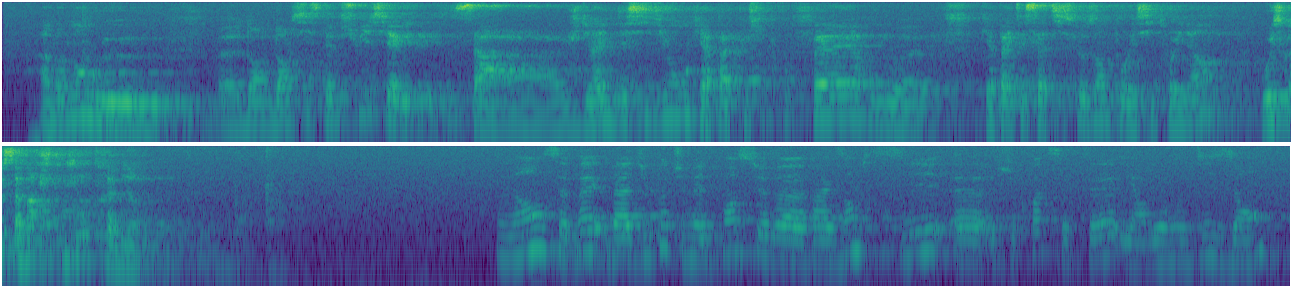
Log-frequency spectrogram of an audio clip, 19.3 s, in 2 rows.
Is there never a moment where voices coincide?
Yes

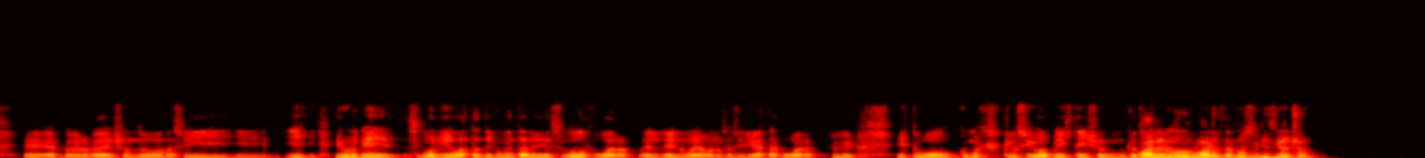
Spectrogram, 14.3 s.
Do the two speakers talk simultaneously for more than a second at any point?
Yes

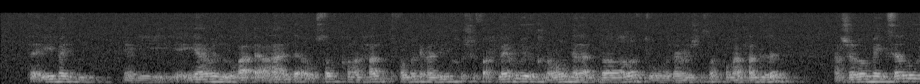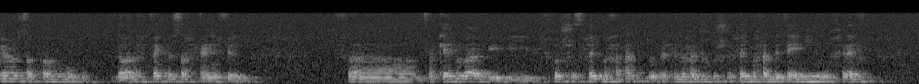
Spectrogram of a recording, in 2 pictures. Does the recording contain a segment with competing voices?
No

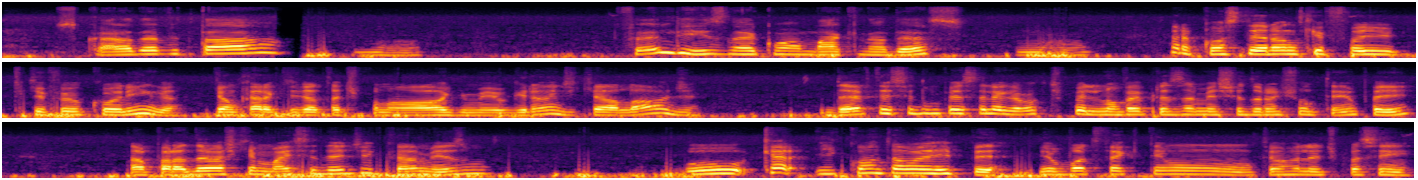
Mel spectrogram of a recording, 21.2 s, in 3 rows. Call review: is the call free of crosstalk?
Yes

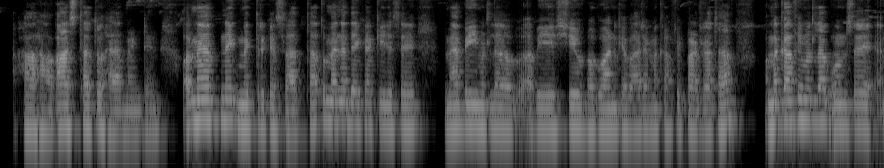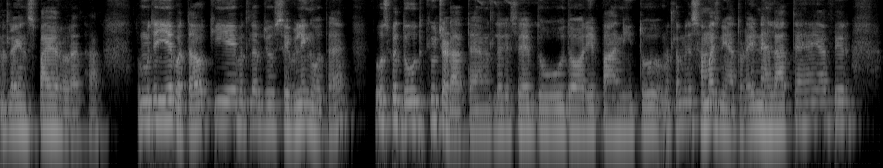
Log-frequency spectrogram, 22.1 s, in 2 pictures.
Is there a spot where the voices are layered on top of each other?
No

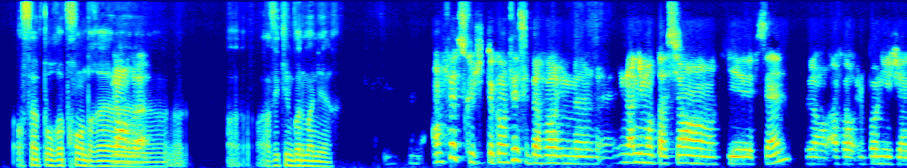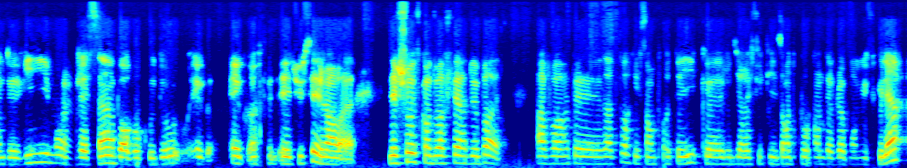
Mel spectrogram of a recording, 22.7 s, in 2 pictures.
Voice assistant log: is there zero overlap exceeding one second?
Yes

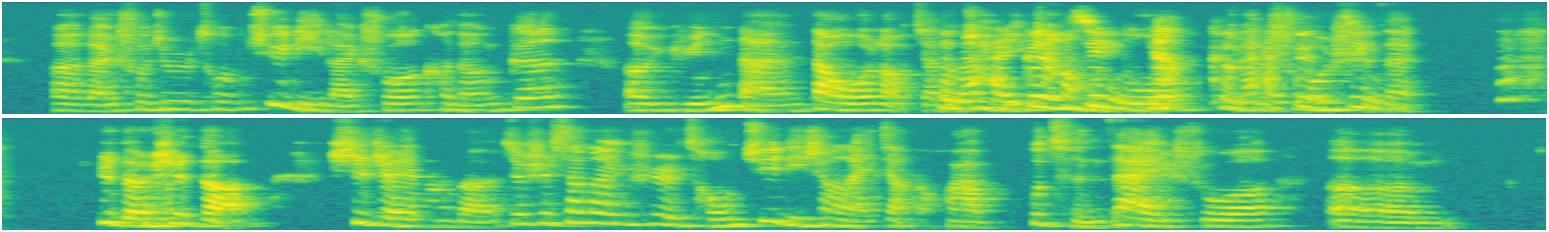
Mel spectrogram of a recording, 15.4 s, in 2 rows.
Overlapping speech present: Yes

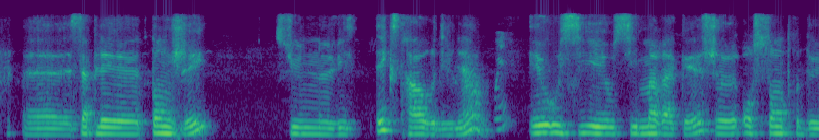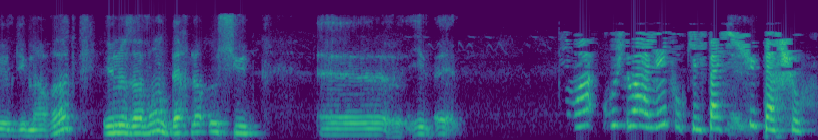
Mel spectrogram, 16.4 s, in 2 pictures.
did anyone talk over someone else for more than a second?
No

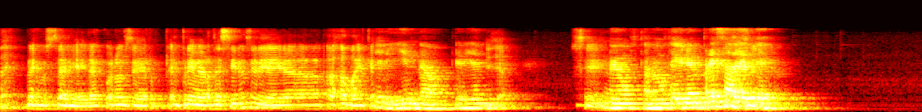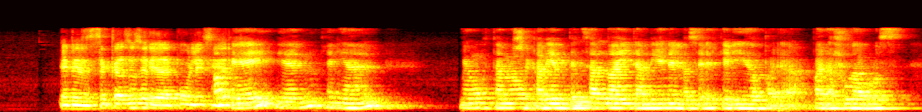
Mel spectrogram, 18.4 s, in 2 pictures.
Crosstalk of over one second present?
No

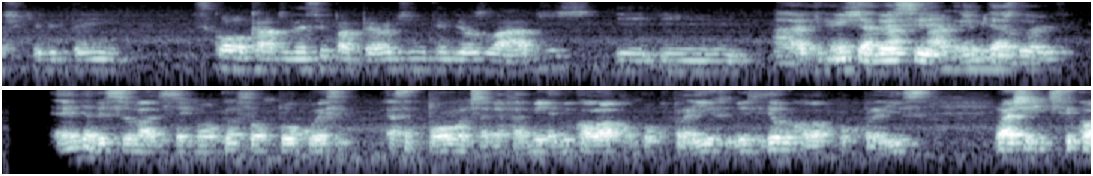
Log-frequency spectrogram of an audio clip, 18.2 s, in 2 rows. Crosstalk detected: Yes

